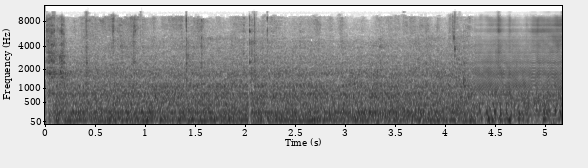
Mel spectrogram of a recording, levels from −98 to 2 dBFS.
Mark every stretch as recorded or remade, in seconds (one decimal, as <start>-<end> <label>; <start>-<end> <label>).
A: 0.0-4.3 recorded; 4.3-5.2 remade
